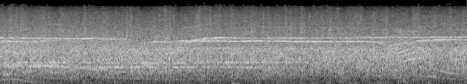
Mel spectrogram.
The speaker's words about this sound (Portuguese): Vamos aplaudir essa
